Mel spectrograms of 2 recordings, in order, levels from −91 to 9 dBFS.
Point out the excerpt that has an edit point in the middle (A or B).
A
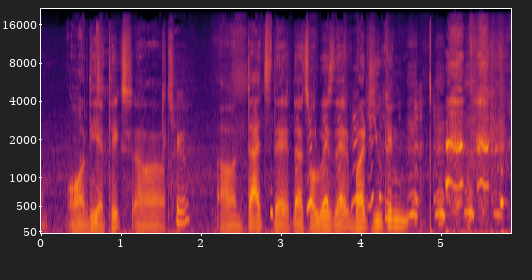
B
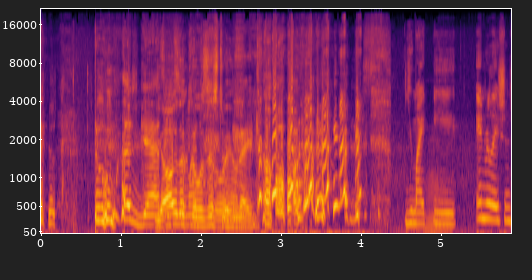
B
